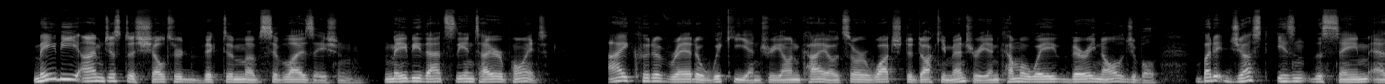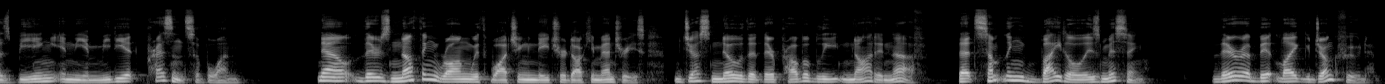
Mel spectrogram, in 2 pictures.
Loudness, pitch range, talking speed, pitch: -22 LUFS, 110-145 Hz, 155 wpm, 120 Hz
